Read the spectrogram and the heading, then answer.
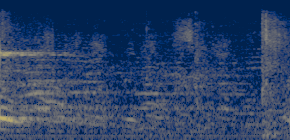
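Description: A single sharp slap of a volleyball being served down the middle cracks out near the end, during game two of a match between Ravenna and Shelton, set against a gym's murmuring crowd and echoing background noise.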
